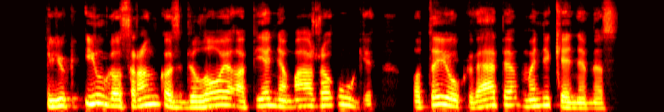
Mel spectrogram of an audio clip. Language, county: Lithuanian, Utena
